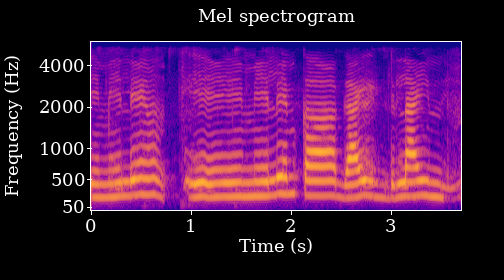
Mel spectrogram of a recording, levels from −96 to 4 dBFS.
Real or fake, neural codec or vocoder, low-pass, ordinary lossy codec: real; none; 5.4 kHz; none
